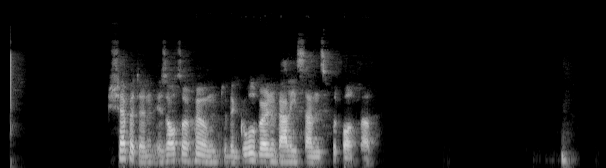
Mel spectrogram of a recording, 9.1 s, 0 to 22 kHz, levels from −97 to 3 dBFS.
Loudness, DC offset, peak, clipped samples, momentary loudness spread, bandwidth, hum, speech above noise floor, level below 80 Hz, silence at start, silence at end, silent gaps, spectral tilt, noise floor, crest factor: -22 LUFS; under 0.1%; -2 dBFS; under 0.1%; 17 LU; 9.2 kHz; none; 20 dB; -68 dBFS; 1.65 s; 0.6 s; 5.76-7.99 s; -5 dB/octave; -41 dBFS; 24 dB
